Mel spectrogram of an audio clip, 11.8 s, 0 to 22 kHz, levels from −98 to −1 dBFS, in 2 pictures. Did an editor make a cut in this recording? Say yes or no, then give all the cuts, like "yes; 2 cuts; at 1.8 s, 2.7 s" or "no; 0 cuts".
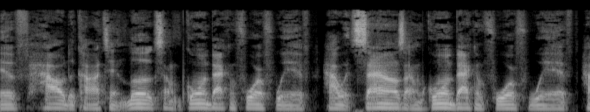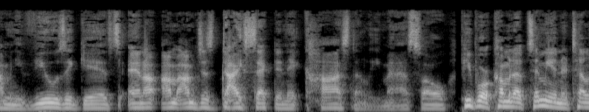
yes; 3 cuts; at 3.2 s, 5.8 s, 10.4 s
